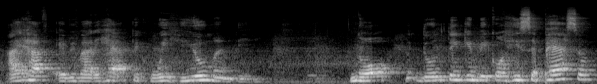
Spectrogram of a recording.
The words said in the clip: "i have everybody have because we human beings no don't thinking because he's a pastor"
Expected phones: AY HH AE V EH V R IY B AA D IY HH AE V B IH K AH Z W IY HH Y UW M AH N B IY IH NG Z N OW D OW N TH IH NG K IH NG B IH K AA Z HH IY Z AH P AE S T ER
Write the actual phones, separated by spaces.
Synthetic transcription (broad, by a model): AY HH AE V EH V R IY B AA D IY HH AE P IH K W IY HH Y UW M AH N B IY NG N OW D OW N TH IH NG K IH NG B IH K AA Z HH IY S AH P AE S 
